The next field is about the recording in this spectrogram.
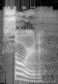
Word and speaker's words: sword: 읽을 때 W는 묵음이에요. 예를 들어 answer라 그러지 answer라고 안 그러는 것처럼 마찬가지로 이것도 W를 읽지 않습니다. 어떻게 읽죠? sword 이렇게 읽는 거지 이걸 sword라고 읽으면 안 됩니다.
